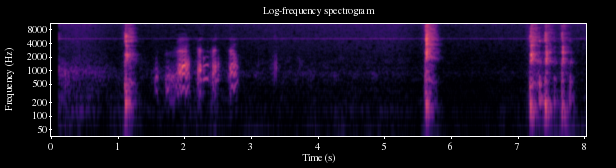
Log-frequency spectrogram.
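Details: Adult coughing: three short, harsh coughs, the last a quick double burst; a sleeping cat makes soft chirping, quacking noises in response in a quiet room.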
